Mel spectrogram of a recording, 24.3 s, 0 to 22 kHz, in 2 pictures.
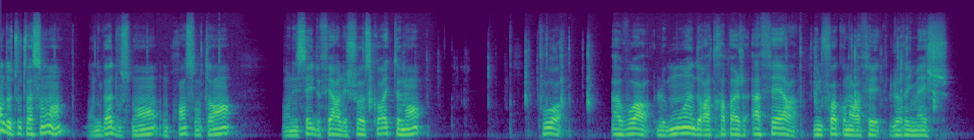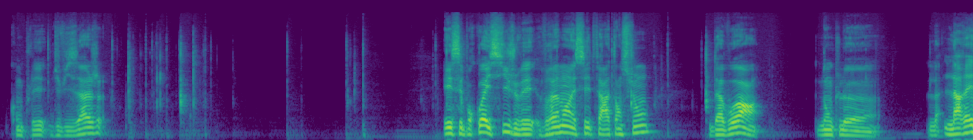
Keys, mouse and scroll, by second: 2.7-5.9 middle drag, 5.9 d, 6.3-8.0 shift+middle drag, 8.0 click, 8.9-10.8 middle drag, 10.8 f, 11.3 middle click, 12.2-13.7 drag, 13.7 f, 14.2 middle click, 14.6 f, 15.3-16.7 drag, 16.7-24.3 middle drag.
